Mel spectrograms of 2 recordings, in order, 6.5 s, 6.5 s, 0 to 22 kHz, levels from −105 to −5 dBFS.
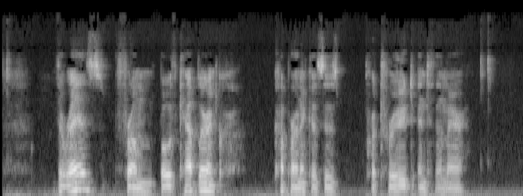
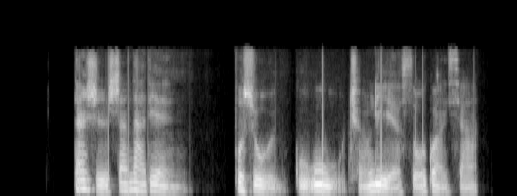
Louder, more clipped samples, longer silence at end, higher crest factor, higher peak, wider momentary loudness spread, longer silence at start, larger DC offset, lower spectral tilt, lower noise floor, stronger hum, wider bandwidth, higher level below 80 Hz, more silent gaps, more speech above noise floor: second, -26 LUFS vs -19 LUFS; neither; about the same, 0.4 s vs 0.5 s; about the same, 20 dB vs 16 dB; second, -8 dBFS vs -2 dBFS; first, 21 LU vs 13 LU; second, 0.05 s vs 0.95 s; neither; about the same, -4.5 dB/octave vs -5.5 dB/octave; second, -48 dBFS vs -77 dBFS; neither; first, 15 kHz vs 8 kHz; second, -54 dBFS vs -48 dBFS; second, none vs 2.88-2.93 s; second, 22 dB vs 59 dB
